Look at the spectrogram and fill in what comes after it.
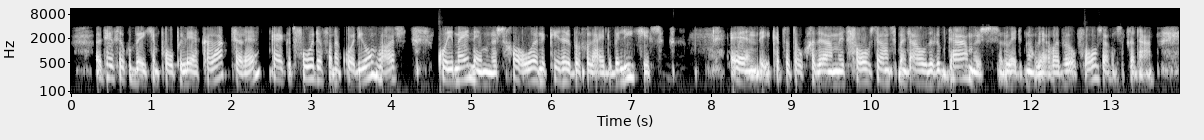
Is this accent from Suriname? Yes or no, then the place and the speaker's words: no; Friesland, Netherlands; Ik kom uit Friesland en er werd ook veel op bruiloft en partijen gespeeld.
